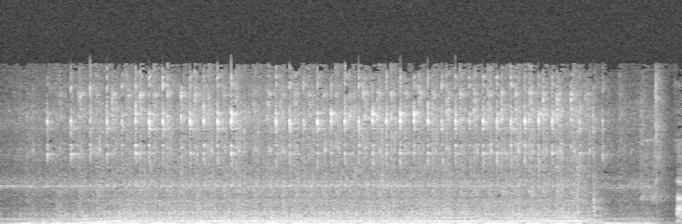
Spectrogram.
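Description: Sewing machine stitching tricoline cotton fabric for a Christmas rug gives a steady, continuous mechanical whir with an even hum that runs for several seconds. It is quiet and close, then stops briefly near the end, with no talking.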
